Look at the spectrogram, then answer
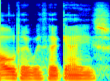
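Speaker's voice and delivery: ordinary delivery, nothing marked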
